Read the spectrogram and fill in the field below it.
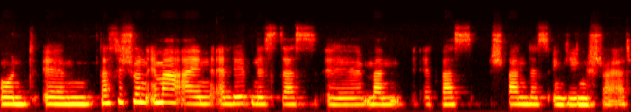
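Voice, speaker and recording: Very slow and monotone, a woman with a medium pitch talks at a very even loudness with hardly any pauses. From southern Denmark. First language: Danish (speaking German). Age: 20s. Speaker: law student, islands promotion worker. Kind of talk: interview.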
